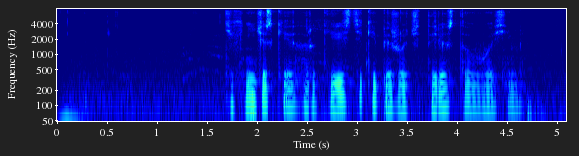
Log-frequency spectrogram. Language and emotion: Russian, neutral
